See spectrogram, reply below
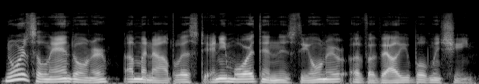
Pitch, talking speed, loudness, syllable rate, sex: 115 Hz, 215 wpm, -16 LUFS, 5.9 syllables/s, male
